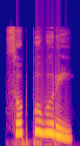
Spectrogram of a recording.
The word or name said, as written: ಸಾಪುಗಾರ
